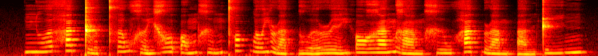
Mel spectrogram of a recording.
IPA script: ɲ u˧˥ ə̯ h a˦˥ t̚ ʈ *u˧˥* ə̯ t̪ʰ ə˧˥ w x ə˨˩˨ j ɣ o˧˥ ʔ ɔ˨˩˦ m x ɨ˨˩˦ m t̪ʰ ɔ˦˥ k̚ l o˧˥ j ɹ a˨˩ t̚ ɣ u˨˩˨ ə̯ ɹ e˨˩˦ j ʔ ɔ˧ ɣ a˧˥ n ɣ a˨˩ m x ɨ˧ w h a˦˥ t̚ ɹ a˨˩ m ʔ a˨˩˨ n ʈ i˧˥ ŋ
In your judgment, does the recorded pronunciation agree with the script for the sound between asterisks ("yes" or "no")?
no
